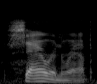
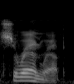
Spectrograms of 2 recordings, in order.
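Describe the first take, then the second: First: It is said with the local regional pronunciation. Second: It is said with the speaker's usual pronunciation. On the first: This is how people here say it. "the first time I ever heard of sarin wrap" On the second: This is how the speaker normally says it. "not saran wrap"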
